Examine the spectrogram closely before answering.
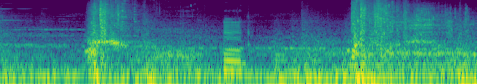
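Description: A sword swings and strikes with a heavy clang.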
